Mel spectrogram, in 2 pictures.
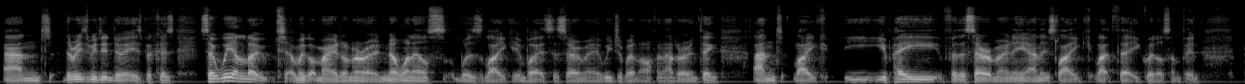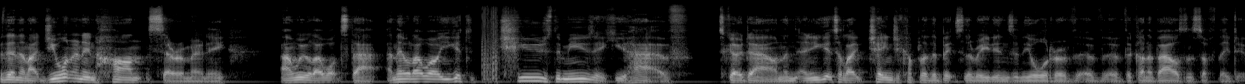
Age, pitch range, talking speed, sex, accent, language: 30-49, 85-115 Hz, 280 wpm, male, British, English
